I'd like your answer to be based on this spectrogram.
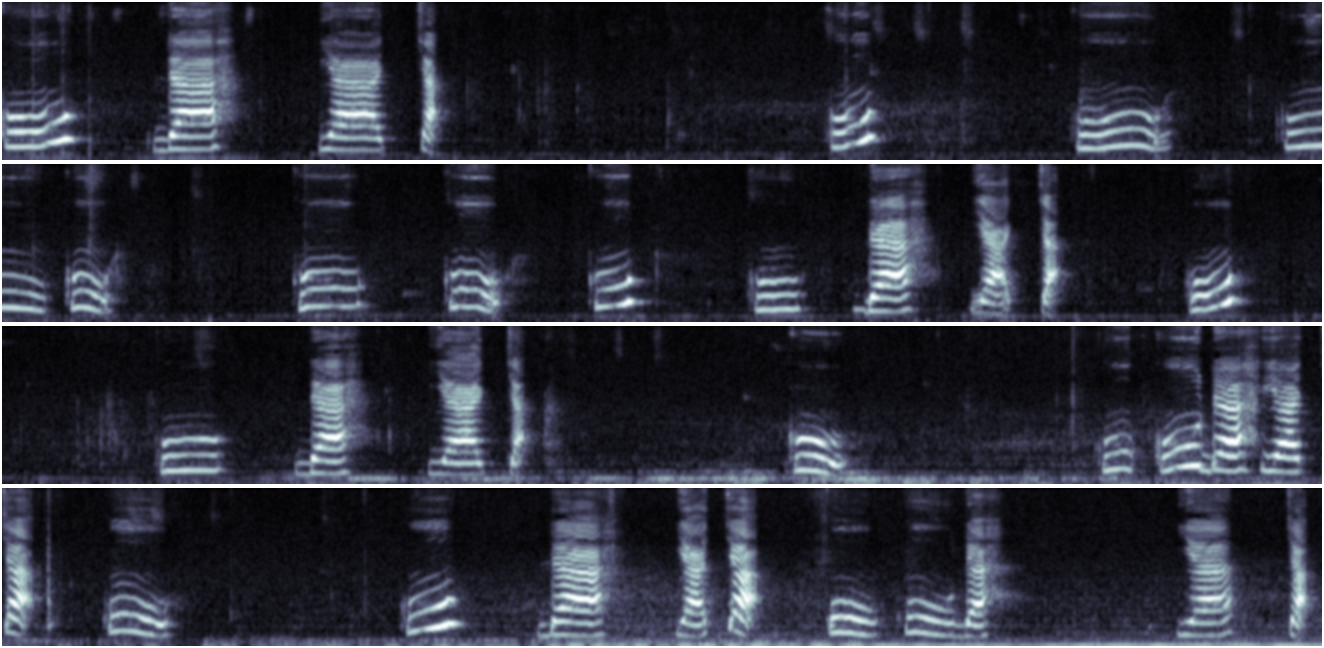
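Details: Acted demonstration of transcortical motor aphasia, in Indonesian, attributed to disrupted Broca–Wernicke connection, often after stroke.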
